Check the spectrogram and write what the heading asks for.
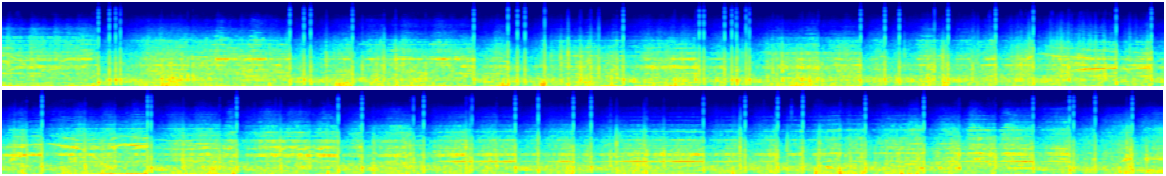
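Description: Fireworks display: aerial shells launching and bursting in a rapid, continuous string of bangs and crackles, with music of long held notes playing underneath.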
